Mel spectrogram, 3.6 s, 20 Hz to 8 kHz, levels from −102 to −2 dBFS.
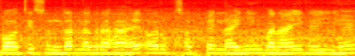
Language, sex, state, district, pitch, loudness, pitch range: Hindi, female, Chhattisgarh, Korba, 190 Hz, -16 LUFS, 185-195 Hz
